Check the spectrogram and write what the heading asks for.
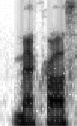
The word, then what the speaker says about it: Macross: It's funny because I do panels on Macross like at conventions, and everyone's always like, it's pronounced Macross, and I guess technically it is, but I'm gonna say Macross till the day I die.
